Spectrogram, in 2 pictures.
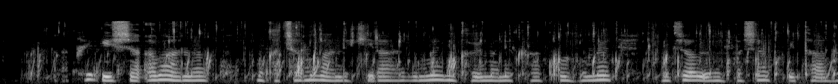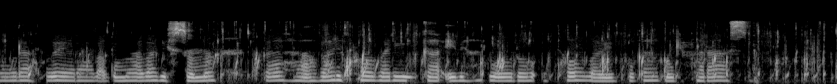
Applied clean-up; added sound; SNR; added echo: neural mask model RNNoise.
